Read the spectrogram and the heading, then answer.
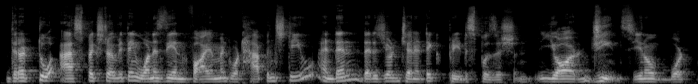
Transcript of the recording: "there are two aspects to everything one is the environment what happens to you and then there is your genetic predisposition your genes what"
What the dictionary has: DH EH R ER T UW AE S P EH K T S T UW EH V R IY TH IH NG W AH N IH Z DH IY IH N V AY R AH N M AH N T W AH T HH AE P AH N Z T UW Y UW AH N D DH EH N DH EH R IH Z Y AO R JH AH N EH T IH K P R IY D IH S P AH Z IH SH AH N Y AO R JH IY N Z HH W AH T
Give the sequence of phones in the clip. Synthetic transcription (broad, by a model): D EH R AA T UW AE S P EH K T S T UW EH V R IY T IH NG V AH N IH Z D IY IH N V AY R AH N M AH N T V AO T HH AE P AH N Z T UW Y UW AH N D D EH N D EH R IH Z Y AO R JH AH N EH T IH K P R IY D IH S P AH Z IH SH AH N Y AO R JH IY N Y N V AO T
